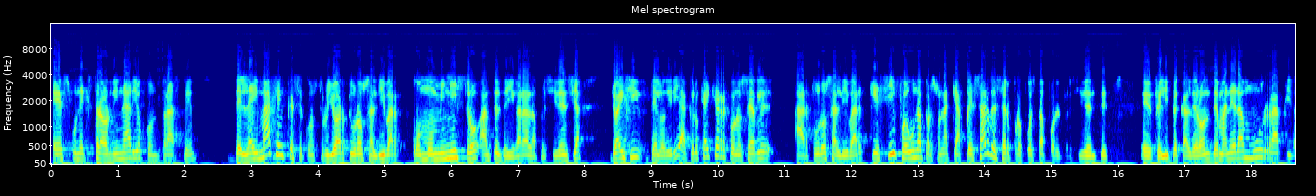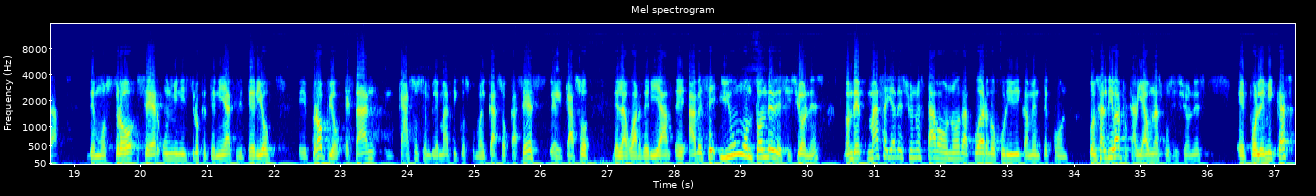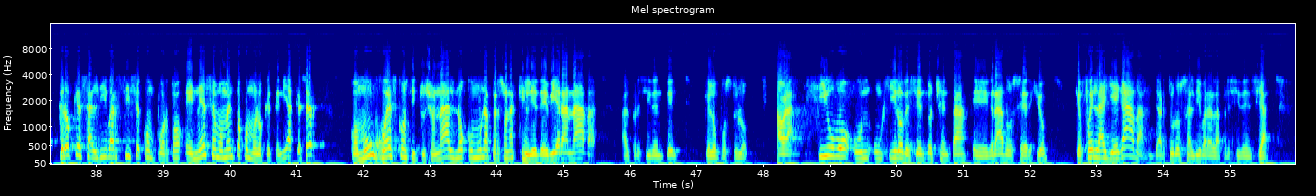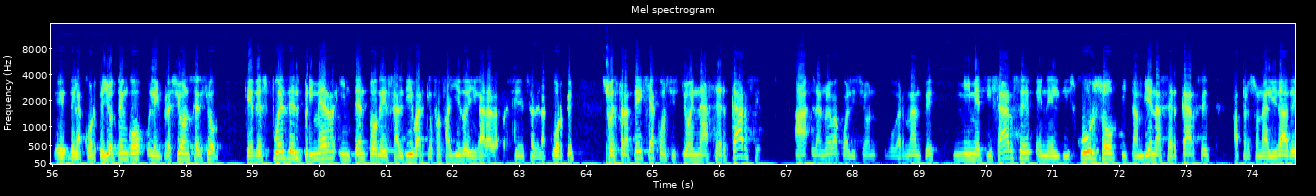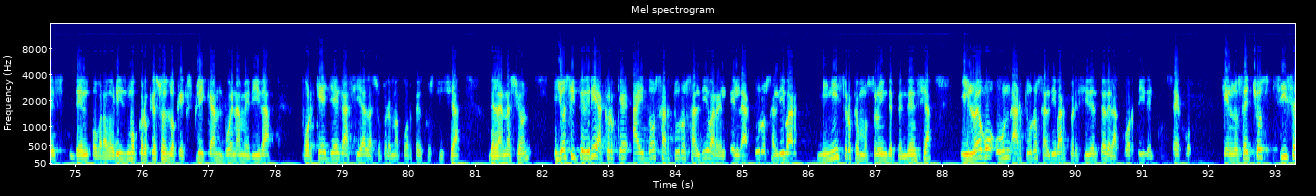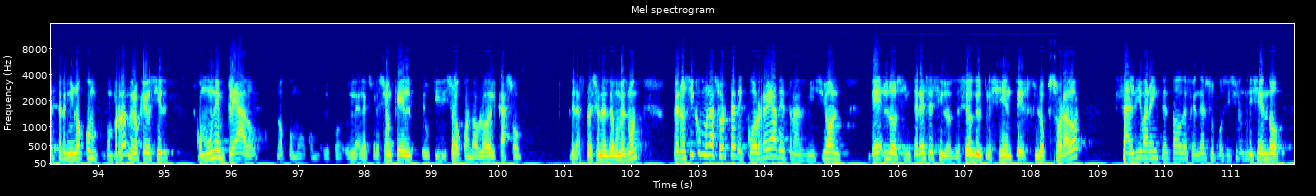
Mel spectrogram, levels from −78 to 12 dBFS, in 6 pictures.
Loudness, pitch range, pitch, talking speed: -25 LUFS, 125-175 Hz, 145 Hz, 170 wpm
